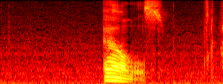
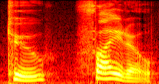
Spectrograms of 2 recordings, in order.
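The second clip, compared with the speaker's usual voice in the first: normal talking voice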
